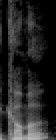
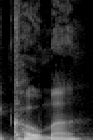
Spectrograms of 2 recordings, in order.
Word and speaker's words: comma: just a quick note be careful with the pronunciation for comma if you say comma is coma you know to separate different different words in a sentence but if you say coma you mean you know you know the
